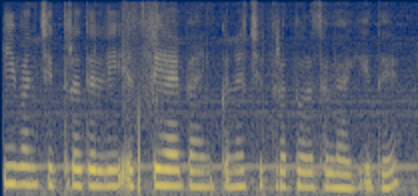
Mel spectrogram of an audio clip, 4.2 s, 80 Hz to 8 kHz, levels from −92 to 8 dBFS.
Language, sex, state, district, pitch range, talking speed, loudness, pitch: Kannada, female, Karnataka, Bidar, 225-250 Hz, 100 wpm, -17 LUFS, 240 Hz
